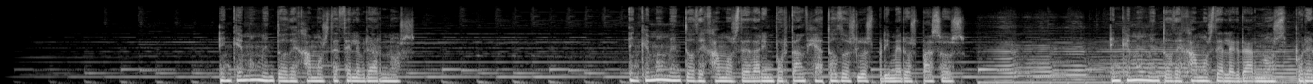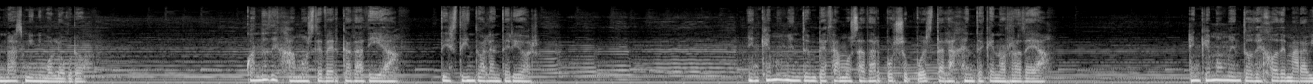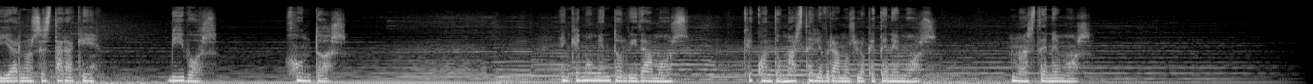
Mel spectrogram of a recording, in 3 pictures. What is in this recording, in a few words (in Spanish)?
SPOT EMOTIVA CERCANA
